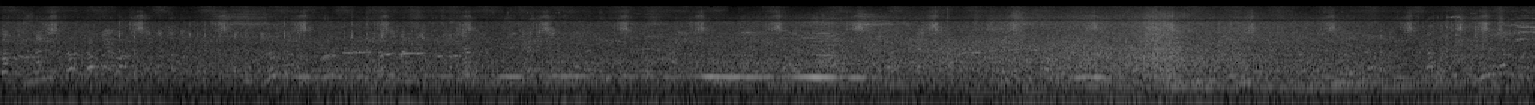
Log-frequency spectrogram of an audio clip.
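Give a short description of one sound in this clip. Traffic hums along a town street below.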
